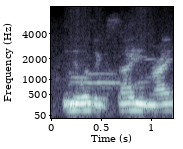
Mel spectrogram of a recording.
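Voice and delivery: ordinary talk, nothing marked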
